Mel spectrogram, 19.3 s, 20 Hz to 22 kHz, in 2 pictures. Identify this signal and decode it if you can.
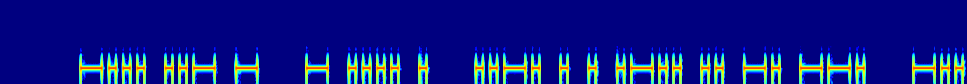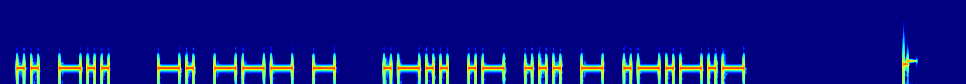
Morse code, heard as a keyed tone, about 17 wpm, 700 Hz. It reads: BUT THE FEELING DID NOT LAST.
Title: Sentences from Top 1200 Words 17wpm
